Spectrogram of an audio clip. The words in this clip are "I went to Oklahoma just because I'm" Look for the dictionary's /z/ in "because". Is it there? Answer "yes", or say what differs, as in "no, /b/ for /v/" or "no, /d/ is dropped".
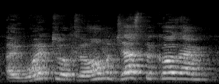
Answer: yes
